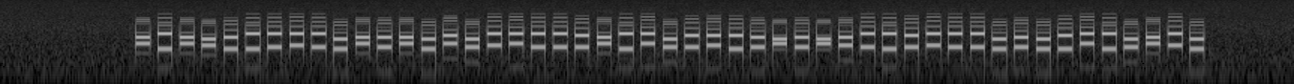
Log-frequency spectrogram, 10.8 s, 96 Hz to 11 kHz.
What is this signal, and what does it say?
DTMF, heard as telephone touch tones, dialled by machine, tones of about 120 ms. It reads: 0A072ABCB10501#4CDBB60AD46935*5*8BA6CBB1513DA40C1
